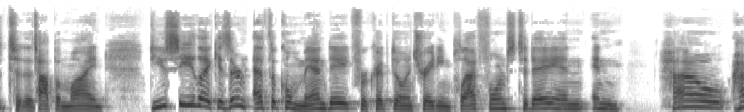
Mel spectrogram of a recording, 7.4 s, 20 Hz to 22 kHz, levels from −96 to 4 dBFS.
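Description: A speech recording with three abrupt skips, at 0.35 s, 2.11 s and 4.11 s, each heard as the sound jumping forward rather than pausing. The first loses something like 70 ms, the later two around 20 ms each. Likely a dropped buffer (overrun), with samples overwritten before being read. A waveform shows a sharp discontinuity with no gap, and a spectrogram a thin vertical broadband line where the harmonics shift suddenly.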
